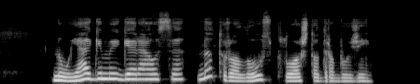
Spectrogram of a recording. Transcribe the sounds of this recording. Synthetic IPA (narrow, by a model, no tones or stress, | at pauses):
nɒʊjæːɡʲɪmʲʊɪɡʲɛɾʲæˑʊsʲɛnɐt̪ʊɾɐlˠɔʊsplˠuɔʃt̪oːd̪ɾɐbʊʒʲɛɪ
